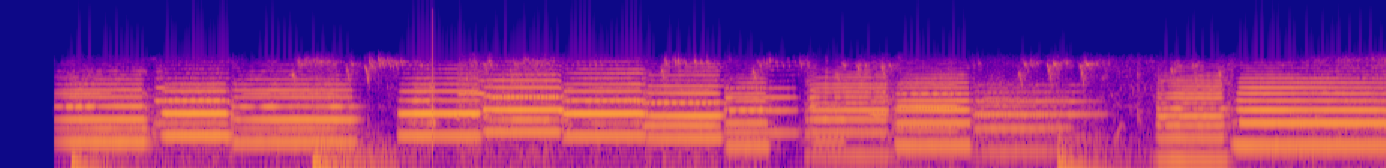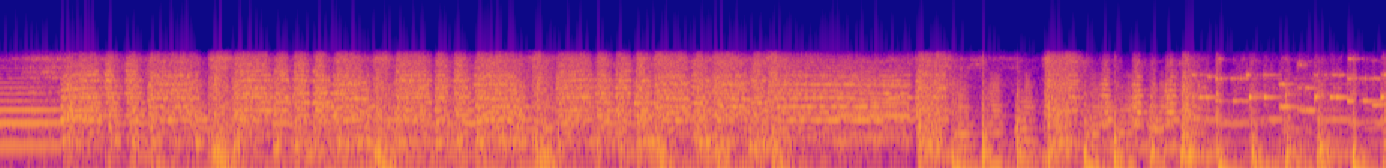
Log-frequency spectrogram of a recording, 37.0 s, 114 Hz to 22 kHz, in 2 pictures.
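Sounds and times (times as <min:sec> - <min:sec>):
brass chords: 0:00.7 - 0:36.9
percussion hits: 0:00.9 - 0:01.6, 0:04.1 - 0:05.9, 0:14.0 - 0:15.0, 0:19.3 - 0:29.3, 0:30.7 - 0:36.9.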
